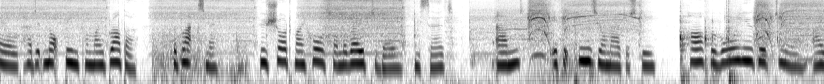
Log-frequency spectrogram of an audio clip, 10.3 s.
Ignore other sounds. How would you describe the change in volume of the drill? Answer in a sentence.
The loudness of the drill goes up.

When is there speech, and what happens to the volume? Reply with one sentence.
The speech can be heard from 0.0 to 10.2 s, at a steady volume.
